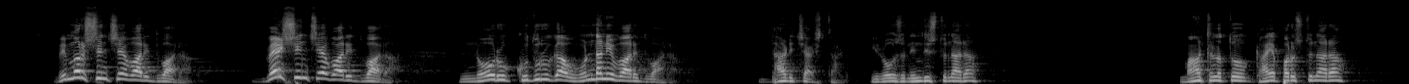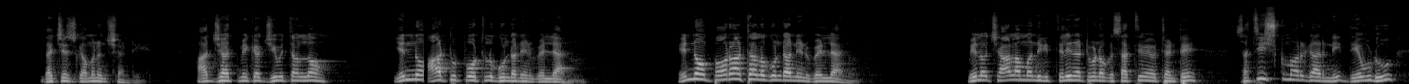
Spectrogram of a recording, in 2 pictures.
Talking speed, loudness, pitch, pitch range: 90 wpm, -28 LUFS, 170 Hz, 140-195 Hz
